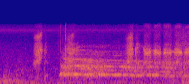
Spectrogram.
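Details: Pələng, a Caucasian Shepherd Dog aged one year and one month in Azerbaijan, gives a sustained, tonal whine. It starts after a brief higher note and holds steady for about two seconds.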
